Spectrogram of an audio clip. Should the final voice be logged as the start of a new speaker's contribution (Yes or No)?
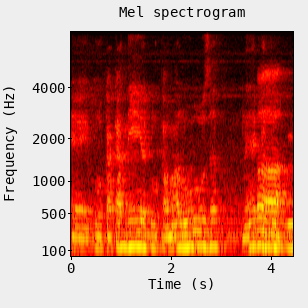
No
